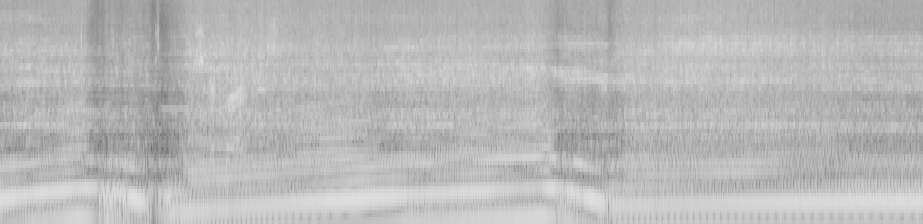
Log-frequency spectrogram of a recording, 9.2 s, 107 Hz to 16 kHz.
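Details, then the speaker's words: 2JZ-GE NA-T swapped MK3 Toyota Supra, road pull under boost while running rich: hard pull climbs, then stumbles and cuts twice before recovering, with gas burble; breaking up under boost, later traced to excessive spark plug gap. "10. Feels better. Still breaking up. Oh, gas burble."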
